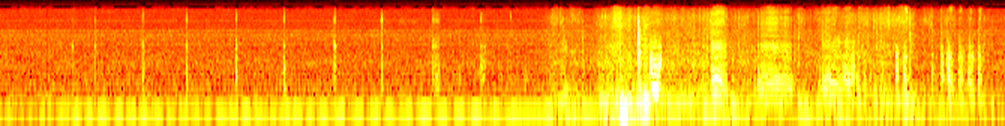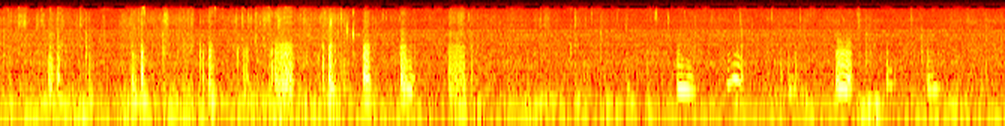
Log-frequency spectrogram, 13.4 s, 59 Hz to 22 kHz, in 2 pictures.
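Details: Young Japanese giant flying squirrel inside an owl nest box, 19 July 2010, sneezing; short sharp broadband bursts and scratchy clicks come in irregular clusters, loudest near the fourth second, over a steady low electrical hum.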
